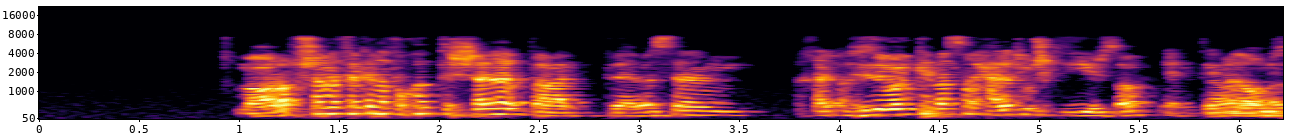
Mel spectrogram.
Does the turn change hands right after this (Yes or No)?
Yes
